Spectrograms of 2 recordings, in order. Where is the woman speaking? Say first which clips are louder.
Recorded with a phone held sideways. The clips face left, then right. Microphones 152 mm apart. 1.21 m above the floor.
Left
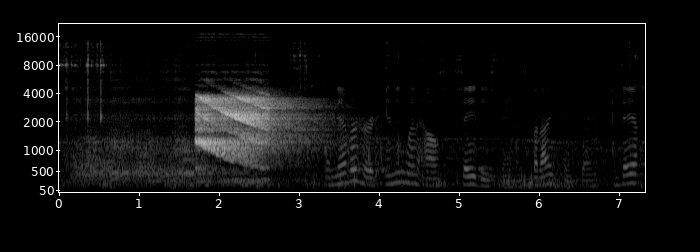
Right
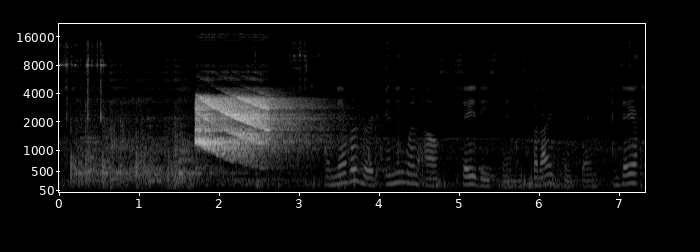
Right 3 dB; 10° right (ahead or behind), 0.6 m.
